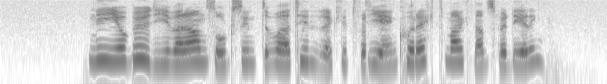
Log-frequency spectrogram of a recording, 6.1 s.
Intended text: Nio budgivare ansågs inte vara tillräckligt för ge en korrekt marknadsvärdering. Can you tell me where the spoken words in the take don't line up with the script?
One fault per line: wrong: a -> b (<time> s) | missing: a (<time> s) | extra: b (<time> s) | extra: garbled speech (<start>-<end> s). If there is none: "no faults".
no faults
